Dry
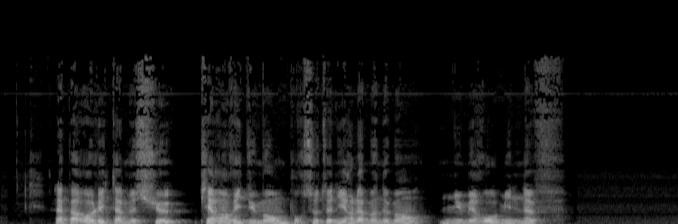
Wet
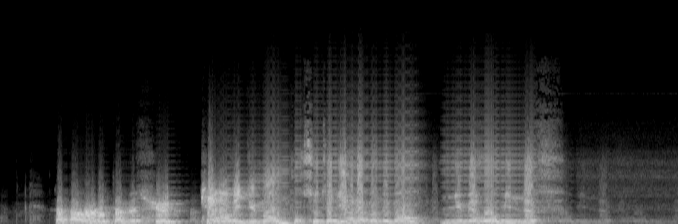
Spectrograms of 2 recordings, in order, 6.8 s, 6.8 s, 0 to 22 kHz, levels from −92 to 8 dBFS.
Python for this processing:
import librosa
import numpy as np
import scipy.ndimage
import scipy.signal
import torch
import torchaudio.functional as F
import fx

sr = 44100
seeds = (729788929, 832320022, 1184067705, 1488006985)

p1 = scipy.signal.sosfilt(scipy.signal.butter(2, 170.0, 'highpass', fs=sr, output='sos'), x)
p2 = fx.high_shelf(p1, sr, hz=7600.0, db=-8.0)
p3 = fx.hum_notches(p2, sr, base_hz=50, count=8)
p4 = fx.sample_hold(p3, sr, seeds[0], rate_hz=1300.0, jitter_pct=0)
p5 = p3 + (p4 * 10.0 ** (-7.0 / 20.0))
p6 = fx.fold_sine(p5, sr, drive_db=15, ceiling_db=-10.0)
p7 = fx.filter_sweep_lowpass(p6, sr, from_hz=1100.0, to_hz=6000.0, start_s=1.12, end_s=2.99, q=3.2)
p8 = p7 + fx.echo_filtered(p7, sr, ms=747, feedback_pct=36, hz=2300.0, wet_db=-23, dry=0)
y = p8 * 10.0 ** (-1.0 / 20.0)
